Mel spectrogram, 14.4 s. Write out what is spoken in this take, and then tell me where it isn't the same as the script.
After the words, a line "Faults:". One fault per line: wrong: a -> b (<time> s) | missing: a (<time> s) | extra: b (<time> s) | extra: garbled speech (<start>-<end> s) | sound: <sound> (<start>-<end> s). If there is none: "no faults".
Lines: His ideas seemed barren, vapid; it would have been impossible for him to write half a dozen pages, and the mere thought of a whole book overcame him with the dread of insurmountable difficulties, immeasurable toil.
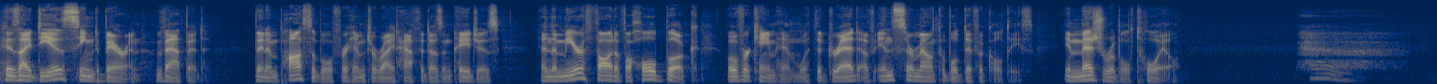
His ideas seemed barren, vapid; been impossible for him to write half a dozen pages, and the mere thought of a whole book overcame him with the dread of insurmountable difficulties, immeasurable toil.
Faults:
missing: it would have (2.0 s)
sound: sigh (13.0-14.1 s)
